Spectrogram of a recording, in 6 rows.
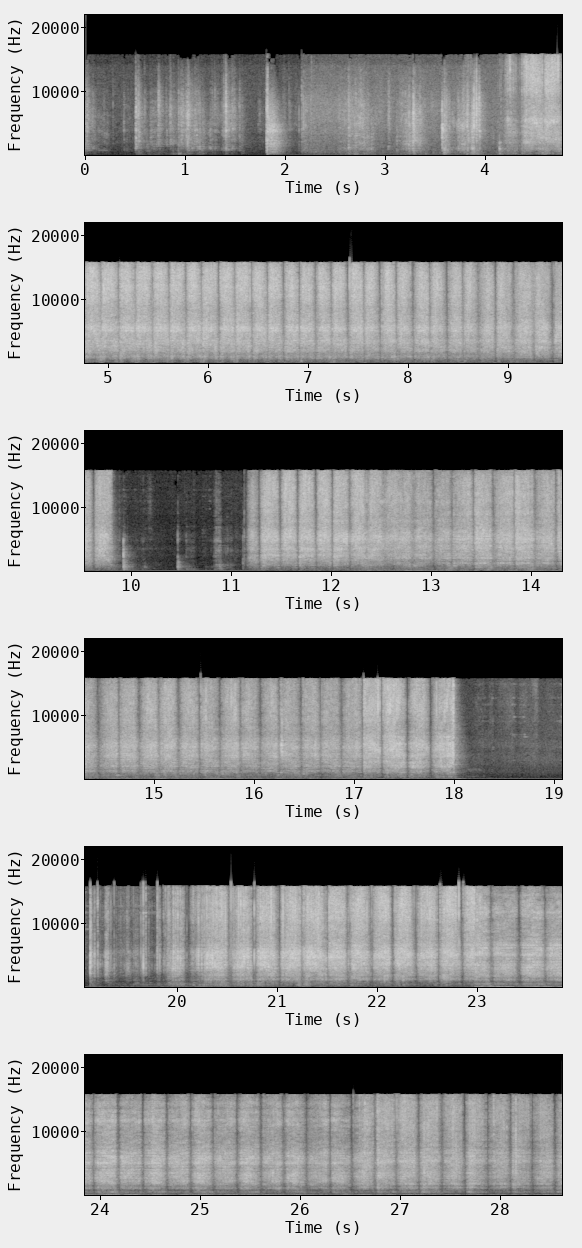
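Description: Knife blade hand-sanded with P120 sandpaper while clamped in a vise: fast, steady back-and-forth strokes of the abrasive over the steel. The sanding starts about four seconds in, after some light handling of paper sheets, and stops briefly twice.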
